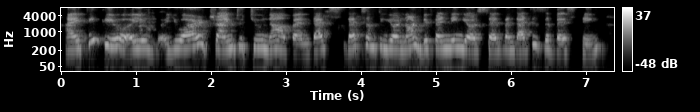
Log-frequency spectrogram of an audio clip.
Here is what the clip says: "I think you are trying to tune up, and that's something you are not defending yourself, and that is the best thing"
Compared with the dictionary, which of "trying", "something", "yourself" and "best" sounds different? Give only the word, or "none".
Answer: something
